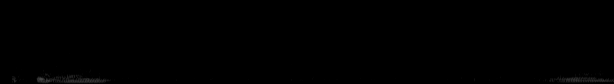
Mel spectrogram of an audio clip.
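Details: Sleeping beagle dog: low, rumbling snore on an in-breath at the start and again at the end, with a quiet stretch of room noise between; snoring.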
